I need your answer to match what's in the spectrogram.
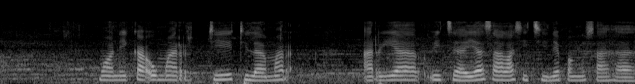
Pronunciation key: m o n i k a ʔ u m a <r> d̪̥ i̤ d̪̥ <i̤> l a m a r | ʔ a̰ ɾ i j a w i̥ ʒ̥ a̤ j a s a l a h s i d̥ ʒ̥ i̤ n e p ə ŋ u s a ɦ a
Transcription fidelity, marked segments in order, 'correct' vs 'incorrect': correct, correct

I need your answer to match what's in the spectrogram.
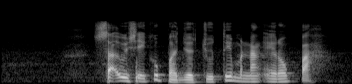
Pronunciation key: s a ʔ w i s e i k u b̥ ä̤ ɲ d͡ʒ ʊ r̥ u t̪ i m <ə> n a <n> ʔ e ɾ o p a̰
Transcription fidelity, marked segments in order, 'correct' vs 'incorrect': correct, incorrect

